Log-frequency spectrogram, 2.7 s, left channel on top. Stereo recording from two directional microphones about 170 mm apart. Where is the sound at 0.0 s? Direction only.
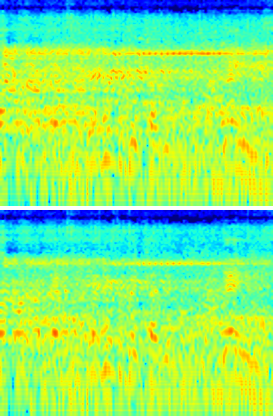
25° right (ahead or behind).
